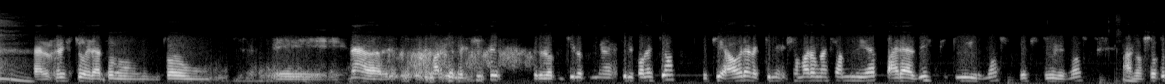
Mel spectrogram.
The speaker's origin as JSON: {"language": "Spanish", "country": "Argentina", "said": "Yo soy argentino, ¿no?"}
